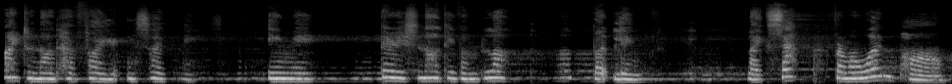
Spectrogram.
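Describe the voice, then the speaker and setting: Game creature: a detached, curious stick insect. High, mellow, soft and halting. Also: female voice, soft background music. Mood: detached, calm. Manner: slow, halting, deliberate musing in short fragments. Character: ancient, serene, otherworldly giant stick insect, detached and curious. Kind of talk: video game character voice acting.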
